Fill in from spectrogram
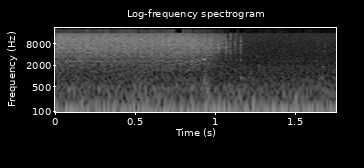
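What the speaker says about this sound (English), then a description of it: "as you turn on the sink faucet" A bathroom sink faucet runs cold water in a steady, close hiss of pouring and splashing that drops off sharply partway through, leaving a low residual rush.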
